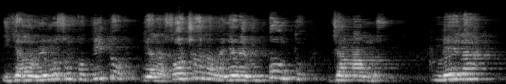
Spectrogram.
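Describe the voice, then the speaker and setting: A man's voice: high-pitched, lively intonation, fairly quick, mellow. A middle-aged man preaching a sermon, earnest, telling stories and asking the congregation questions. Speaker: pastor. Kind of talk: sermon with personal storytelling. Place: church sanctuary. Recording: echoey church hall from far off.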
